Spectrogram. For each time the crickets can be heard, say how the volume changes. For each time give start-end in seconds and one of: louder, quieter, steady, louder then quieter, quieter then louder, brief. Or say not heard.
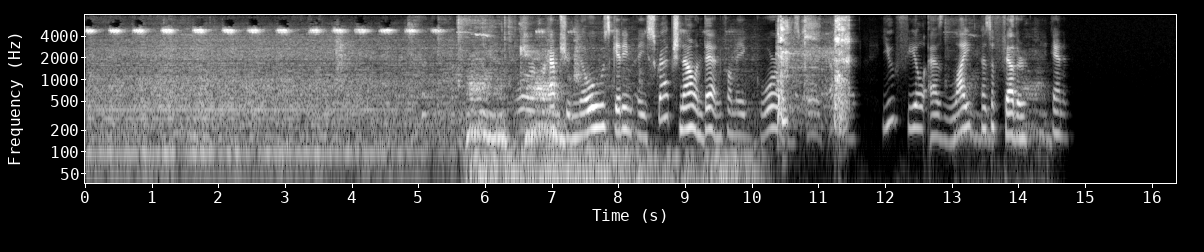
0.0-10.3 quieter.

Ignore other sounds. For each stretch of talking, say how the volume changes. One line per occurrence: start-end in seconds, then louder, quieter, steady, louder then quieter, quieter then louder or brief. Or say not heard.
6.5-14.7 quieter then louder.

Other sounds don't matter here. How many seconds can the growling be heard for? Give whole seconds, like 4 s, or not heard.
4 s.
